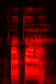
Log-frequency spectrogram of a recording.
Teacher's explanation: تا کو موٹا پڑھیں گے, را کو موٹا پڑھیں گے کیونکہ را کے اوپر زبر ہے. فاتارہ, اس کو فاتح را نہیں پڑھیں گے.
